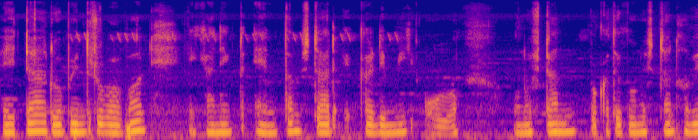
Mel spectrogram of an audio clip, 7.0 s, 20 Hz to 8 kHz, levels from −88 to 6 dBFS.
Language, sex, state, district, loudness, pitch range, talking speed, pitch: Bengali, male, Tripura, West Tripura, -20 LUFS, 125-135 Hz, 120 wpm, 130 Hz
